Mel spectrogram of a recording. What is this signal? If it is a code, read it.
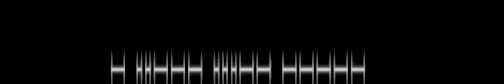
Morse code, heard as a keyed tone, about 28 wpm, 700 Hz. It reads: T230
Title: Numbers - Contest Style - 4-Digit 28wpm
